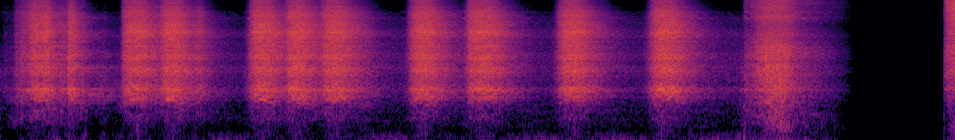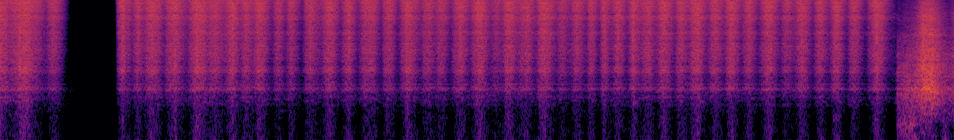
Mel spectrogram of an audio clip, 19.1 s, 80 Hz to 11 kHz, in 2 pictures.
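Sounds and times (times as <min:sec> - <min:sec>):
gauze pad rustling and crinkling: 0:18.5 - 0:19.0.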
